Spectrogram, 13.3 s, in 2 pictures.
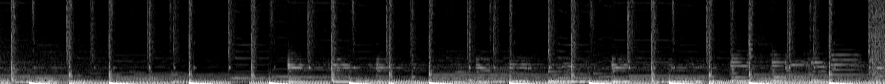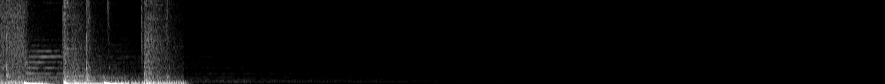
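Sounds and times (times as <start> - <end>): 
afrobeat music: 0.0 - 8.1.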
